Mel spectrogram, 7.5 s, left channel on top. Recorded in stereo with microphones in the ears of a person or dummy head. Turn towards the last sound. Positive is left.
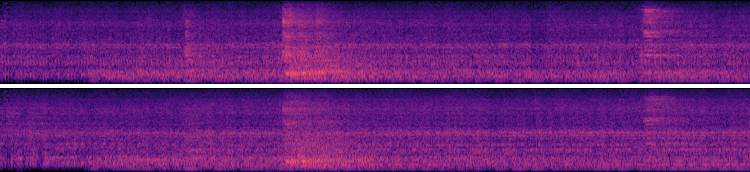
turn(degrees=35)  # may be behind; listen again after turning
